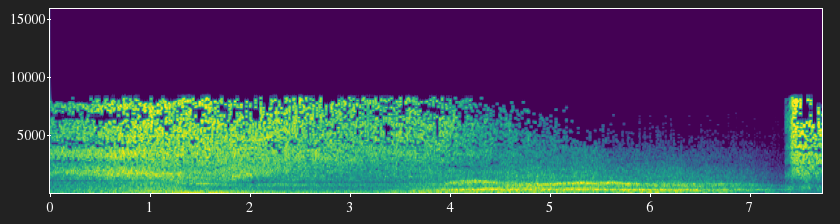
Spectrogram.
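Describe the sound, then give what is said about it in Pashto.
A truck engine roars steadily and loudly as the vehicle approaches on a cold, windy desert road, the deep rumble holding throughout with no voices. “دا ته ودرېږه، یوه لارۍ خو راغله”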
